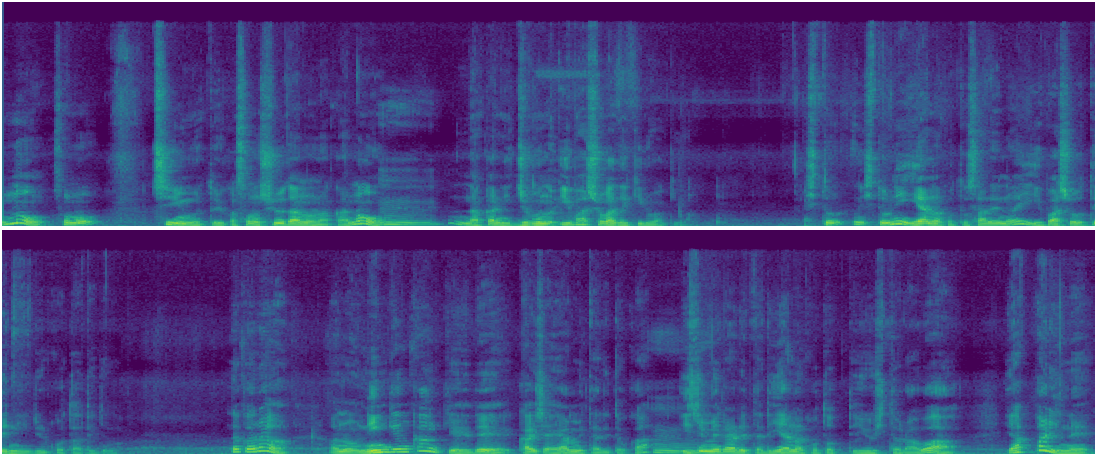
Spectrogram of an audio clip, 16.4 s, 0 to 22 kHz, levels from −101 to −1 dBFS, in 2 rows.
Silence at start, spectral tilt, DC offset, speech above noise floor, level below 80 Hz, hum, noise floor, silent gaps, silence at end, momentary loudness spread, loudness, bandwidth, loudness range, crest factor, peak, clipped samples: 0 s; -6 dB/octave; under 0.1%; 32 dB; -60 dBFS; none; -59 dBFS; none; 0 s; 11 LU; -28 LUFS; over 20 kHz; 3 LU; 20 dB; -6 dBFS; under 0.1%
